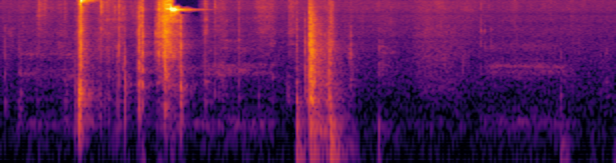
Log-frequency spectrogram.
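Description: A few short clacks and taps of rubber-stamping supplies being handled on a craft desk. The loudest comes about a second in and carries a brief high ping.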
